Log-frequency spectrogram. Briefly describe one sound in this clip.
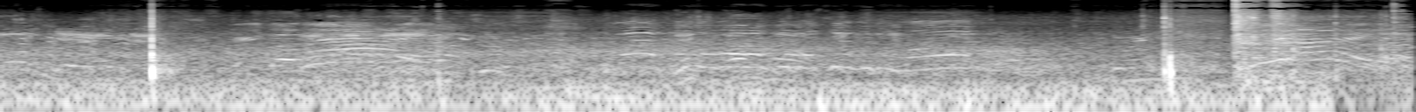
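A baseball smacks into a catcher's mitt.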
